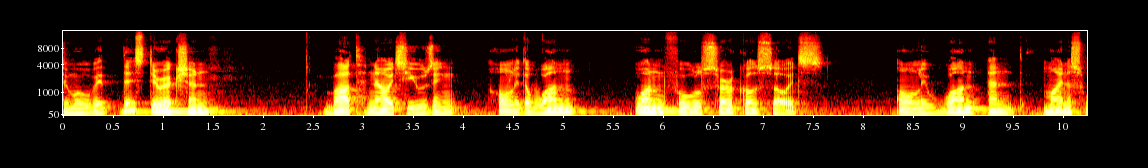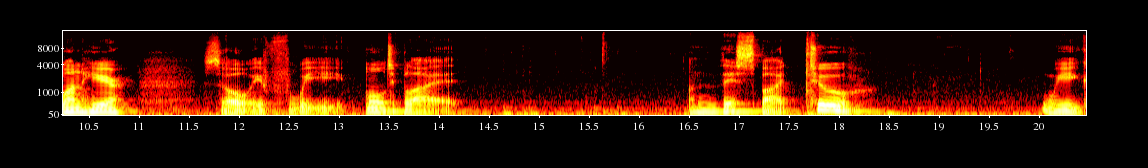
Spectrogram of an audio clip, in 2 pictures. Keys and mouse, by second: 11.7-18.6 drag, 19.8-20.4 shift+drag.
